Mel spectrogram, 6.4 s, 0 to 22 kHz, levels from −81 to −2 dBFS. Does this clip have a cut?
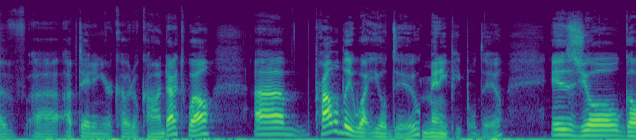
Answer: yes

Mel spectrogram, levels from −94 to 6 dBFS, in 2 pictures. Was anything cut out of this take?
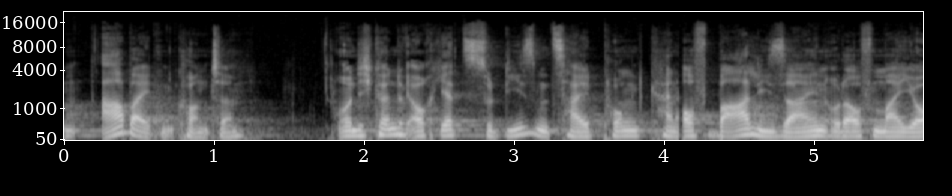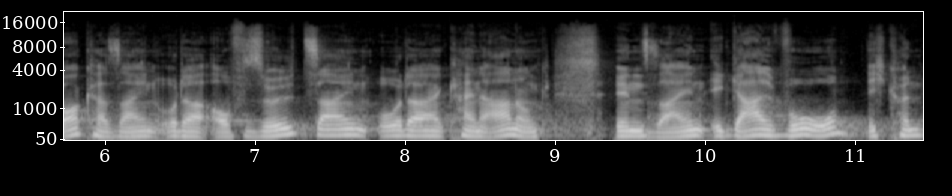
yes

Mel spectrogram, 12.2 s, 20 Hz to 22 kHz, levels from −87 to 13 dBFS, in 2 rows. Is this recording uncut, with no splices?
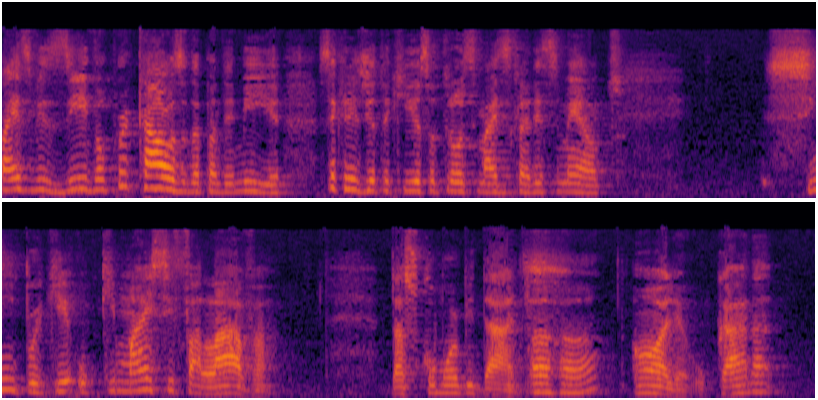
yes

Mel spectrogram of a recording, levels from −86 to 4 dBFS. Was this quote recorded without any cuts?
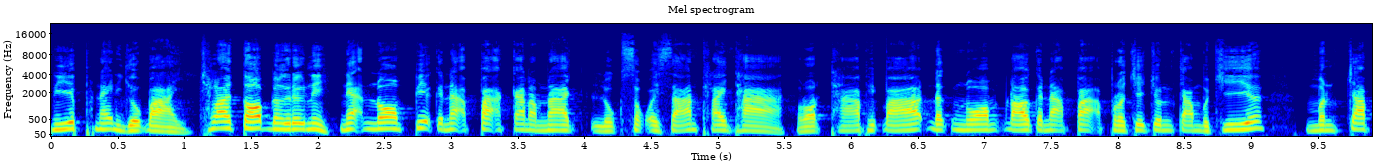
no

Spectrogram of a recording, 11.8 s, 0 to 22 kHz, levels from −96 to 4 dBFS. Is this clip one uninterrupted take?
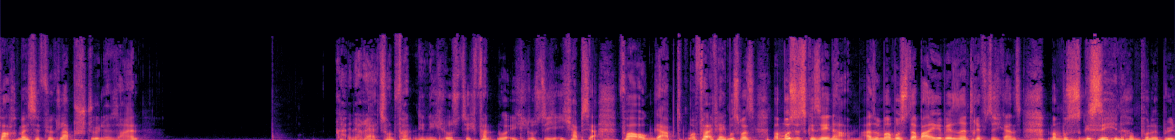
yes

